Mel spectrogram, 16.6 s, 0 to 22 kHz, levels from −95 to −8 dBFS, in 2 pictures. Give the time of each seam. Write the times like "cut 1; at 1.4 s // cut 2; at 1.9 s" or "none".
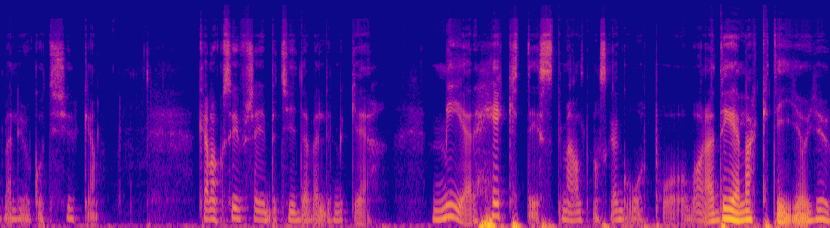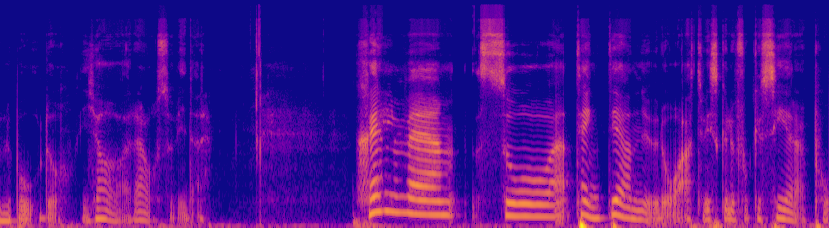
cut 1; at 1.9 s

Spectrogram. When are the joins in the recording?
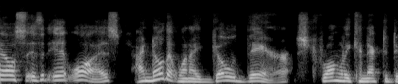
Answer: cut 1; at 1.3 s // cut 2; at 2.9 s

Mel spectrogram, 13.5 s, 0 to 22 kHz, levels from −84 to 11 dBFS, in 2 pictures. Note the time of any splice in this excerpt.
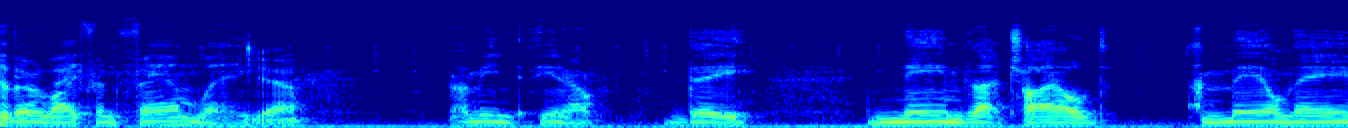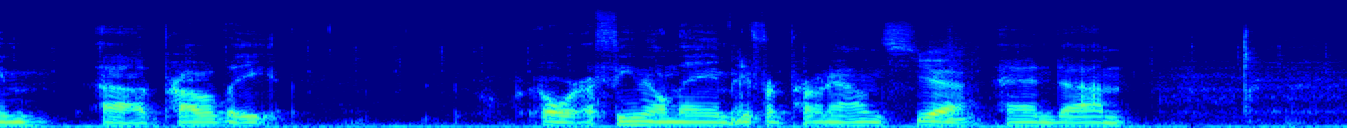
cut 1; at 2.2 s // cut 2; at 10.4 s

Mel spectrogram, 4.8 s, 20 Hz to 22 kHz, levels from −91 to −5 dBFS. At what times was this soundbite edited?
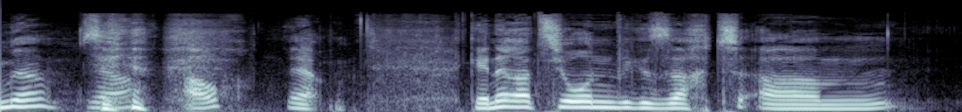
cut 1; at 1.3 s

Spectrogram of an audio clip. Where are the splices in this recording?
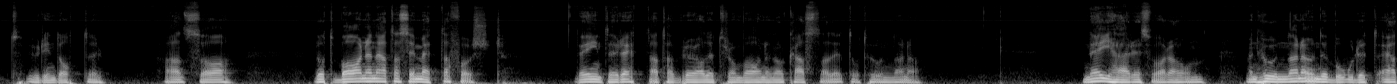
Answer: cut 1; at 1.5 s

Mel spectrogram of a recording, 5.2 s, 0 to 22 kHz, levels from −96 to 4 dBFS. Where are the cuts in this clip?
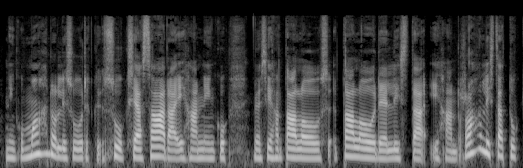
none

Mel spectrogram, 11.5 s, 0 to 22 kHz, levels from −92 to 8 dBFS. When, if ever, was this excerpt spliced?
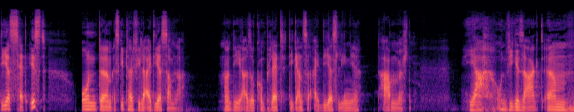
none

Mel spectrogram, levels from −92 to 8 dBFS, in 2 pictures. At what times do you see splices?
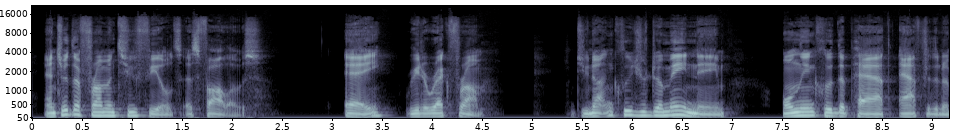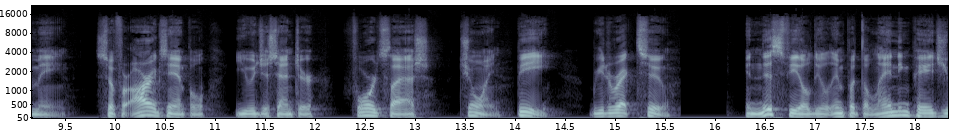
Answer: cut 1; at 5.3 s // cut 2; at 14.0 s

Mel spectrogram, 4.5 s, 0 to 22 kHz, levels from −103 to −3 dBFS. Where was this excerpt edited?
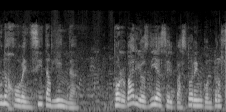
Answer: cut 1; at 1.0 s // cut 2; at 2.3 s

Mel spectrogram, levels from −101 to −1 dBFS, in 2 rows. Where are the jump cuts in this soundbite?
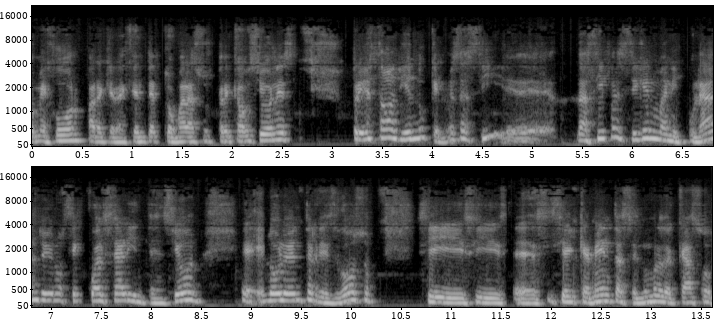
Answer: cut 1; at 9.1 s // cut 2; at 10.3 s // cut 3; at 11.5 s

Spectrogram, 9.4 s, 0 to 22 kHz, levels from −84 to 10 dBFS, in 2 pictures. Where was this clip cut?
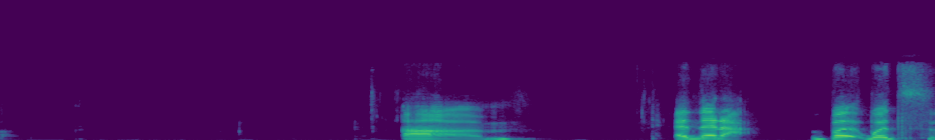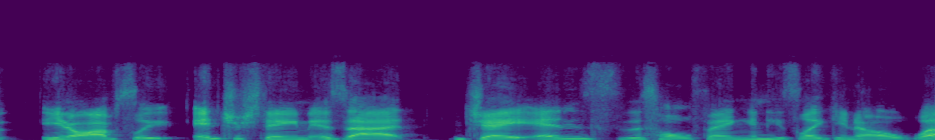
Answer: none

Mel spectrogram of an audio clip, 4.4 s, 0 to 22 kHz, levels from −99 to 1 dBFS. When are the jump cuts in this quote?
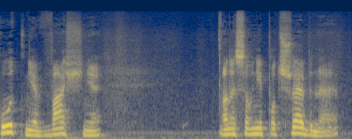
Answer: none

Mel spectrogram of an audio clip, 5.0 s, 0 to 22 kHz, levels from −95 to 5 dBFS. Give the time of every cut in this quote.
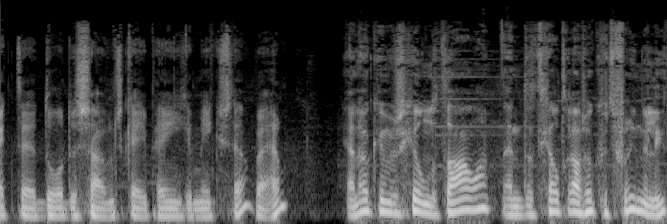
cut 1; at 1.9 s

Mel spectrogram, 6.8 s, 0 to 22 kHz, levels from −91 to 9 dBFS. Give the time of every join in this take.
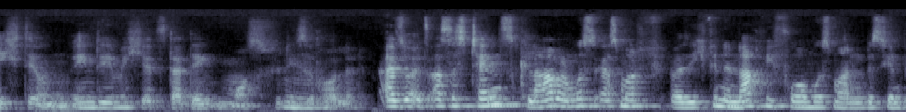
cut 1; at 2.8 s

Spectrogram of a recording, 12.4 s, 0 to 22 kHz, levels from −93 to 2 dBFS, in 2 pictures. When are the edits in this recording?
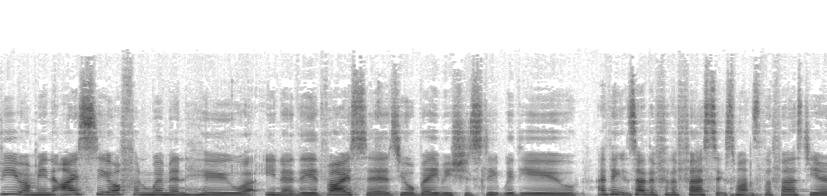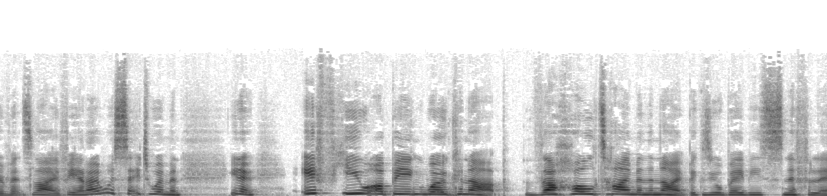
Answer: cut 1; at 4.4 s // cut 2; at 6.7 s

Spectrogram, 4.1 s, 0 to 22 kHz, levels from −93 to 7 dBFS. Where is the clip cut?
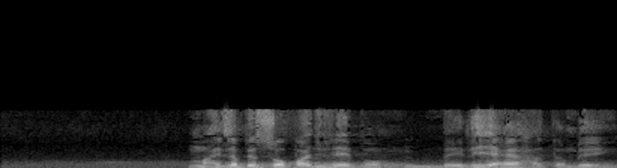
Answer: none

